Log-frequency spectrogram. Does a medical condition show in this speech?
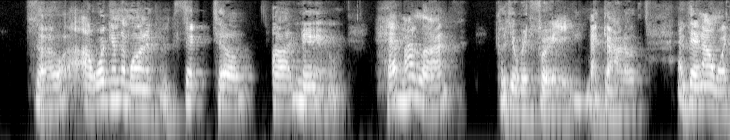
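Yes: deafness; speech problem.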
